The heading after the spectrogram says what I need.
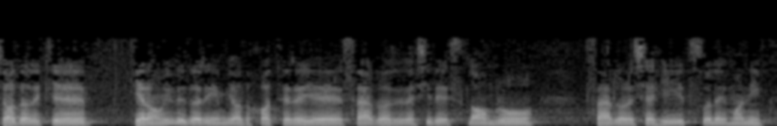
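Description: A man's voice: medium pitch, little pitch movement, lo-fi sound. A man teaching Quran recitation on air, giving a caller formal, courteous and instructive feedback.

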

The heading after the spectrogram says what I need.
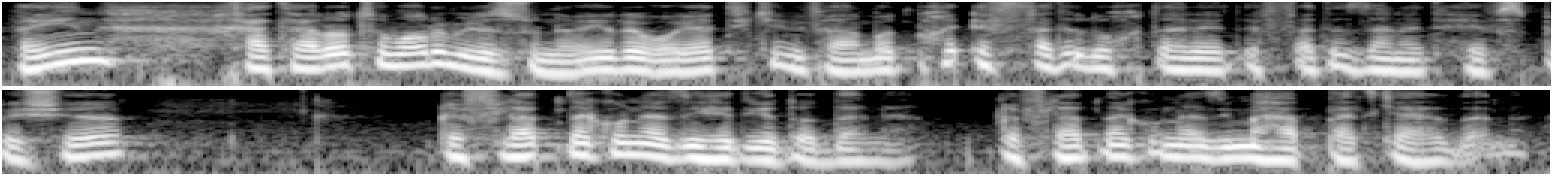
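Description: Gravelly and dark, with a breathy edge, his mid-range voice carries a religious talk built from counseling anecdotes and passages of scripture. The man, a family counselor and religious speaker, grows emphatic as he continues.

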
